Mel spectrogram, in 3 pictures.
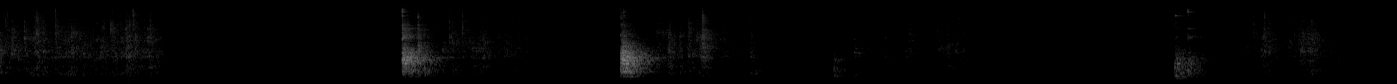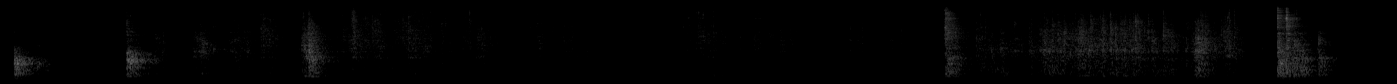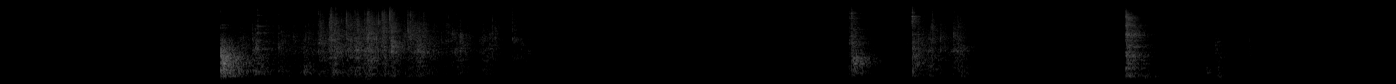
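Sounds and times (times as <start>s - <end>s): plastic bags crinkling: 0.0s - 1.8s, 6.4s - 7.6s, 8.4s - 9.9s, 12.2s - 13.5s, 15.5s - 26.7s, 30.3s - 33.4s, 37.0s - 37.8s.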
